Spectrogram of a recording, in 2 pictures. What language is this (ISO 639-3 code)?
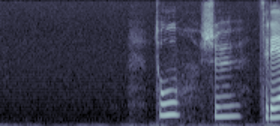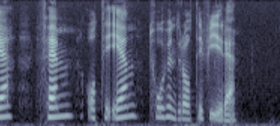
nor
